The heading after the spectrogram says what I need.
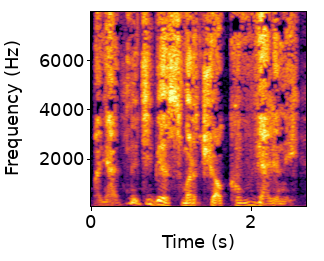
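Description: A man voicing a cruel old necromancer archmage who grumbles and mocks, in a raspy, gravelly voice. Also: on the low side, very animated, a little slow, fairly bright tone, full character voice. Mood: scolding. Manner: grumbling, mocking, gloating. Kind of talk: audiobook character voice.

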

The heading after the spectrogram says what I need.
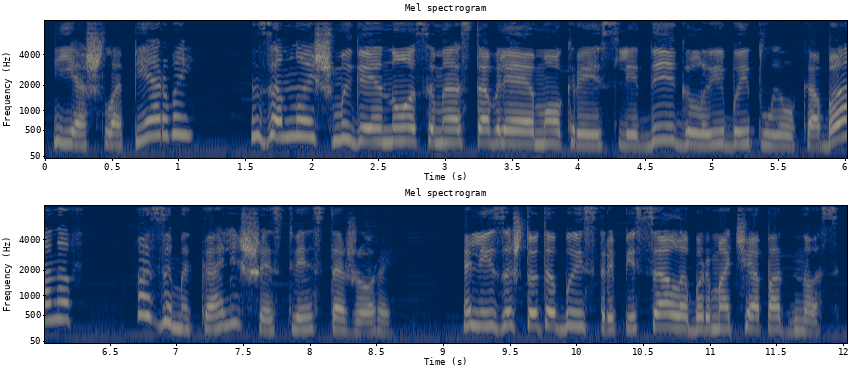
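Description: A woman's voice: a little high, animated, unhurried, faint music behind. A woman narrating a story in the first person in a dry, ironic manner.

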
